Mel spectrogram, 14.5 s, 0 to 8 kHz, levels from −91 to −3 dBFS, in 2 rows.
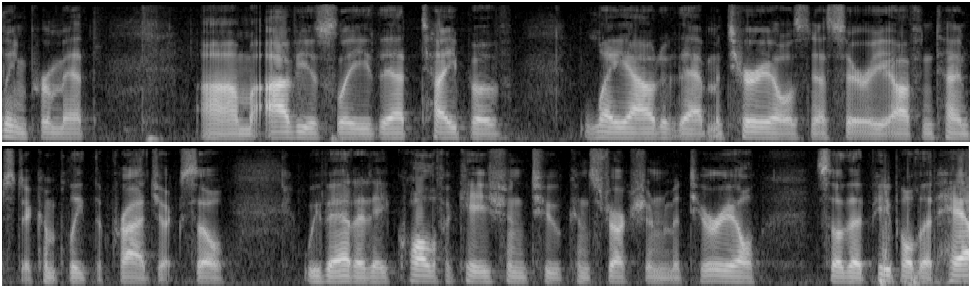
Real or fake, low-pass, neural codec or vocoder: real; 7.2 kHz; none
